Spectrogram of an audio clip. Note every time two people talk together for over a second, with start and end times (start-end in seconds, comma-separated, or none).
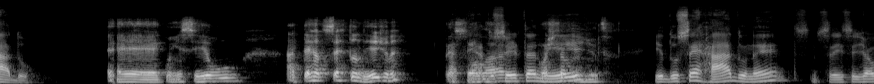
4.5-6.0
